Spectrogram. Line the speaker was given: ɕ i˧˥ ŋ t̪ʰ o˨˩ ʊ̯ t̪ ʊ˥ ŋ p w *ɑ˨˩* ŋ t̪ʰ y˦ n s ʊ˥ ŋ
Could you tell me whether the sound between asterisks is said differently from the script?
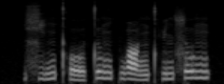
no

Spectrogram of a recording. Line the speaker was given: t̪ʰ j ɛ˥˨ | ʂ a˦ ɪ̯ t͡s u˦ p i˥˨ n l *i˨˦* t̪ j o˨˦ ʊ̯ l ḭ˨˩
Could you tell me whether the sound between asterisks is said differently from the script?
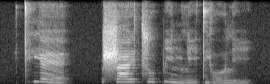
no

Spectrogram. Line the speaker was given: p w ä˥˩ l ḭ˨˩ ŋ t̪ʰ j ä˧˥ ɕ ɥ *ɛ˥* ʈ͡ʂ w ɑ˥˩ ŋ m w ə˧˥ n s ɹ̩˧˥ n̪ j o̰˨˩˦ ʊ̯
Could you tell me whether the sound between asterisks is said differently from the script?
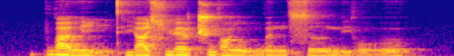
no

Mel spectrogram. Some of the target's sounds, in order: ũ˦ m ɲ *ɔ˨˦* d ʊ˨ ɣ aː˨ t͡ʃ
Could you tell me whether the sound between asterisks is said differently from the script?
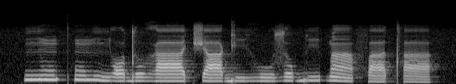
yes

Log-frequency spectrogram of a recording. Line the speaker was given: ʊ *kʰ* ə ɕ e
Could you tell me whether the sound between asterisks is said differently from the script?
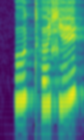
yes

